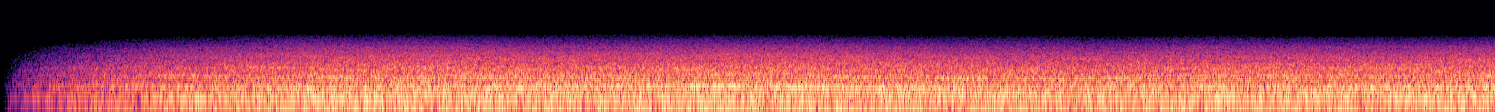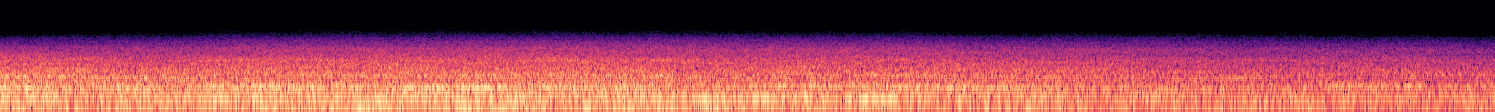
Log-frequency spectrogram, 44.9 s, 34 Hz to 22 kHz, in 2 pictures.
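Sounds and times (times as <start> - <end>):
deep tundra winds: 0.6 - 44.8.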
